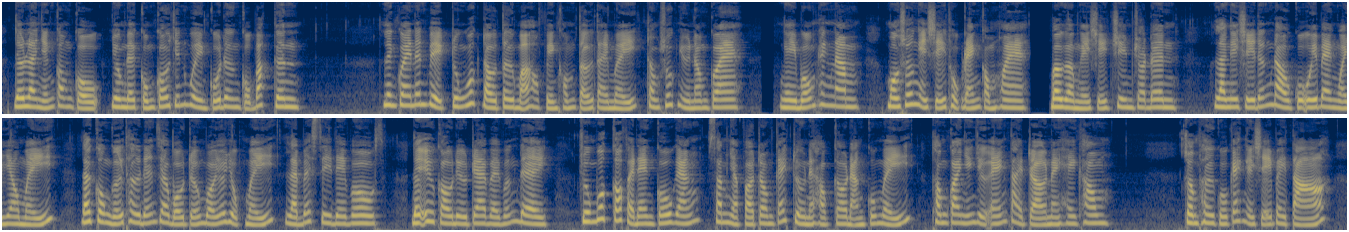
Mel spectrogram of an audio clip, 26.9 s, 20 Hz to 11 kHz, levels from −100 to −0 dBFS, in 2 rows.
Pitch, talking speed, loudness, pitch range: 225 Hz, 280 wpm, -26 LUFS, 210-250 Hz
